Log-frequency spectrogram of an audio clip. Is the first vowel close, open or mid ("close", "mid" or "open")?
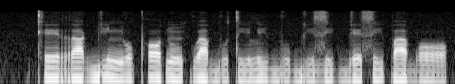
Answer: mid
